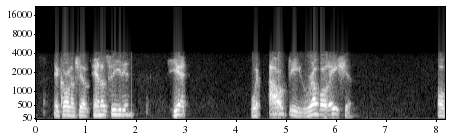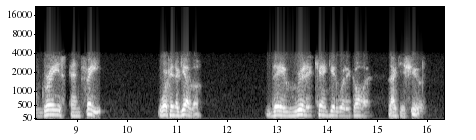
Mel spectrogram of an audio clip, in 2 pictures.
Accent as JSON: {"language": "English", "region": "Louisiana", "country": "United States", "said": "I'm from Louisiana."}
